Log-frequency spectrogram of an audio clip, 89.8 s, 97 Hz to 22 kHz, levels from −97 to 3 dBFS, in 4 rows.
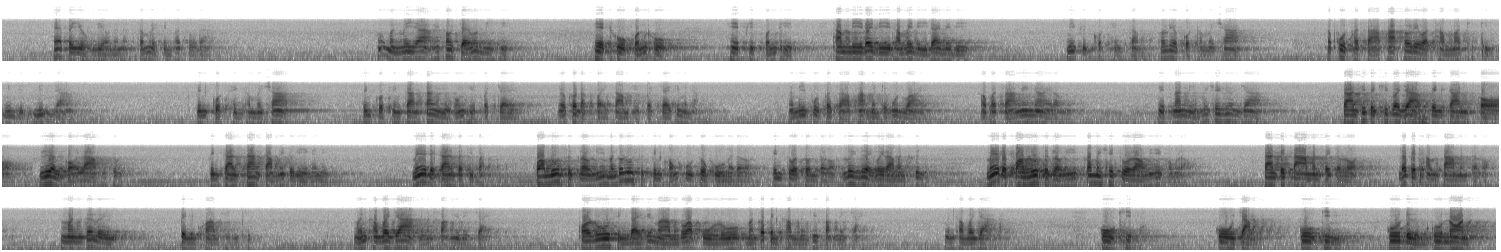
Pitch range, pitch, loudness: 95-120 Hz, 110 Hz, -21 LUFS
